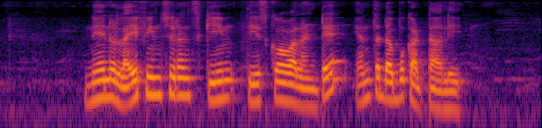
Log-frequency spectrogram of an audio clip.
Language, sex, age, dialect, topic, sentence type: Telugu, male, 18-24, Utterandhra, banking, question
